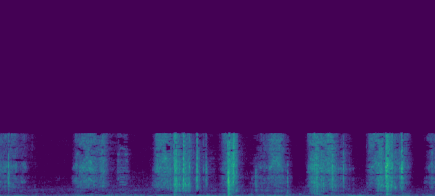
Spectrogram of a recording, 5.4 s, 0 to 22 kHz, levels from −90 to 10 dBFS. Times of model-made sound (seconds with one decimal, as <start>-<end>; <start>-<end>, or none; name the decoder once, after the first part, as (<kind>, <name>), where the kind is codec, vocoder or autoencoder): 0.0-1.0 (vocoder, HiFi-GAN); 2.7-3.9; 4.8-5.4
